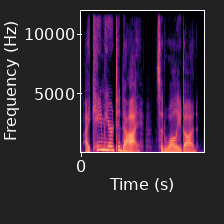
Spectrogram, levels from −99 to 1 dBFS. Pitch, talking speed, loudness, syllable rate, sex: 225 Hz, 195 wpm, -19 LUFS, 4.9 syllables/s, female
